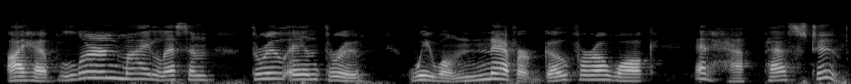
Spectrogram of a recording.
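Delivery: ordinary delivery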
